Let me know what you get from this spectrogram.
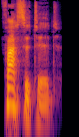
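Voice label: "faceted", British English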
